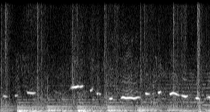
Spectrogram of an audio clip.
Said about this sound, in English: tied his sandal straps, and whistled happily as he walked towards the weaver's shop.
